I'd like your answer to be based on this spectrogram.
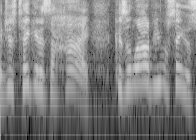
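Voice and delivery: usual speaking voice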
